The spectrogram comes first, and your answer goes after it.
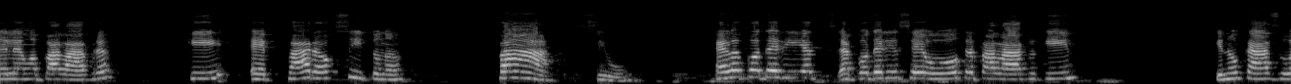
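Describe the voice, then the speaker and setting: A woman teacher, slowly dictating words in a grammar lesson. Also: high-pitched, pushed and bright, low-quality recording. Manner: slow, deliberate word-by-word dictation.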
